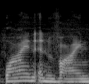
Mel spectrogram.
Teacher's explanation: Since v is not that common, I don't mind merging it with historic w. So now, wine and vine sound the same.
